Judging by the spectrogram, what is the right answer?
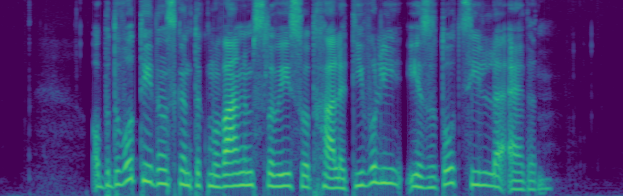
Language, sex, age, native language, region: Slovenian, female, 30-49, Slovenian, Southeast Slovenia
